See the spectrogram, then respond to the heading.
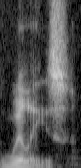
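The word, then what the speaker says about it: Willys: I will say that the camp of it is absolutely pronounced Willis is a lot stronger than the camp that it is pronounced Willies right so or maybe they're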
